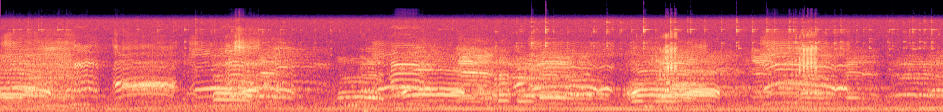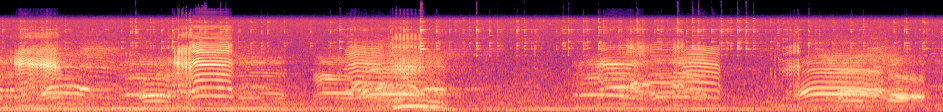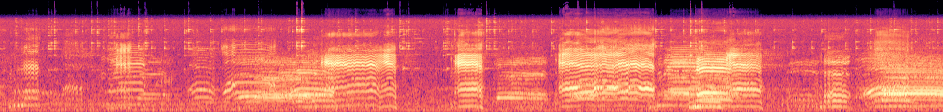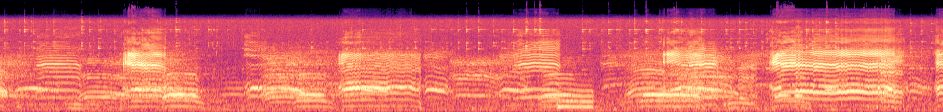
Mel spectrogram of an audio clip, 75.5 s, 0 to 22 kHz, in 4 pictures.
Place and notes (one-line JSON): {"title": "Unnamed Road, Isle of Bute, UK - Sheeps Lament at the Edge of St. Blanes Chapel", "date": "2018-07-16 15:45:00", "description": "Recorded with a pair of DPA4060s and a Tascam DR-100 MKIII", "latitude": "55.74", "longitude": "-5.03", "altitude": "60", "timezone": "Europe/London"}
